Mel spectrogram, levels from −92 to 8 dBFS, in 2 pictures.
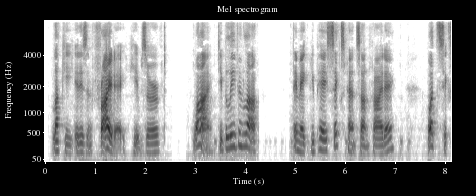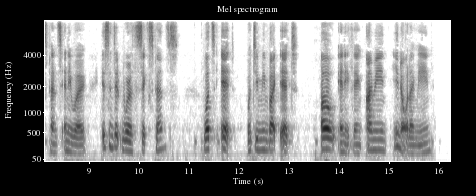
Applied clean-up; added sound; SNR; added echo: none; none; none; none.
